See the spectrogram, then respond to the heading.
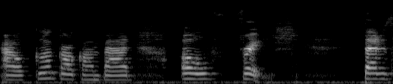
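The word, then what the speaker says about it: Eau Fraîche: going to check out Good Girl Gone Bad Eau Fraiche.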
